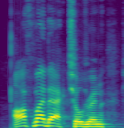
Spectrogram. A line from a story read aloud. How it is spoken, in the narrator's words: shouted Aslan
